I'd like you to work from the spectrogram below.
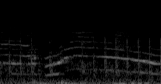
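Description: A toy cat meows when its button is pushed, giving a thin, wavering electronic meow that rises and falls in pitch, faint and steady, with a few soft bumps in the background.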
